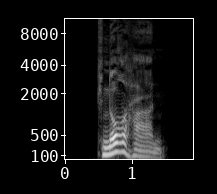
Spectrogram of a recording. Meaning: gurnard (marine fish of the family Triglidae)
- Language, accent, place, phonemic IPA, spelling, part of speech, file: German, Germany, Berlin, /ˈknʊʁˌhaːn/, Knurrhahn, noun, De-Knurrhahn.ogg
